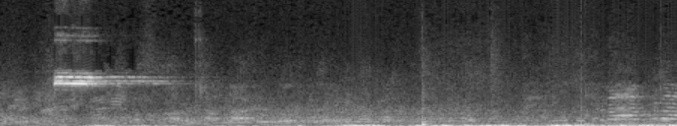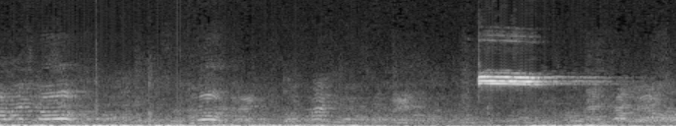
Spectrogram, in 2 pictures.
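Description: A referee's whistle blows sharply, twice.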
